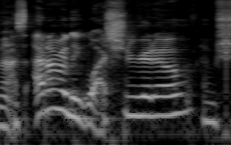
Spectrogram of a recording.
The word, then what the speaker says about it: Naruto: really watched Naruto.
